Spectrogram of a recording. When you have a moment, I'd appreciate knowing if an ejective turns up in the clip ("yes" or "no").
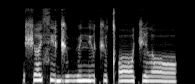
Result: yes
